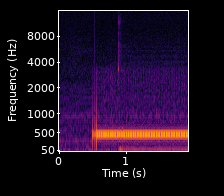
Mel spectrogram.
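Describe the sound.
A telephone dial tone heard while placing a call to an adult talk line: a sharp click, then a steady, loud, unbroken tone that holds without change.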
